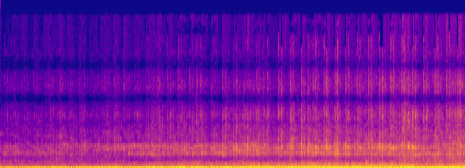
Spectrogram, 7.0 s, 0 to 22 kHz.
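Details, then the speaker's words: 1983 Chevy Silverado with glass-pack exhaust, after hitting a deer: deep, steady cold-idle burble with no rattle yet; the rattle appears after about 10 minutes of warm-up. "yeah it sounds fine now so we're gonna let it run a little bit and then we'll show you how it sounds after we let it run a little bit"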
